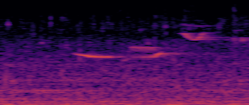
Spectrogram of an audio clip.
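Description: running water

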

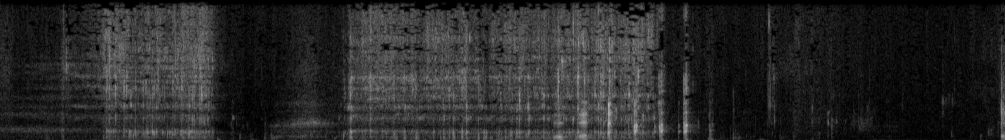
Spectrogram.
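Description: sipping water

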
